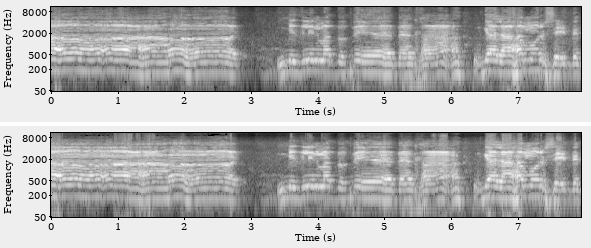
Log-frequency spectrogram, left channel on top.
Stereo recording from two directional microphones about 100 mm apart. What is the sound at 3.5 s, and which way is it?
Mantra, 35° left (ahead or behind).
